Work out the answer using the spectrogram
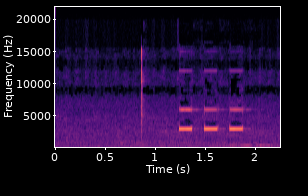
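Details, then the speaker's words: Leak block water leak sensor (bio Quantum/bio Renew system) gives three short clear high beeps over a low hum after its alarm is turned off and back on: normal power-on signal, working with no issue. "all right so that tells me that this thing is working and uh no issue"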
